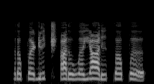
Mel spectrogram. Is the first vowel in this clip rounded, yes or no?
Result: no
